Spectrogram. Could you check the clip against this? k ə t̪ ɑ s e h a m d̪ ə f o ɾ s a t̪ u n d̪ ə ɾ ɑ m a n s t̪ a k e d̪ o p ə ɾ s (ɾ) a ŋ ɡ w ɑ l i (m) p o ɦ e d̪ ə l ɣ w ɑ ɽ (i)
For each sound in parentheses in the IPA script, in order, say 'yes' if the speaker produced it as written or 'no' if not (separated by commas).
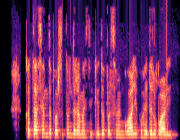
yes, no, yes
